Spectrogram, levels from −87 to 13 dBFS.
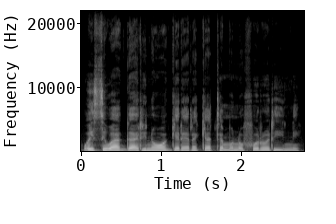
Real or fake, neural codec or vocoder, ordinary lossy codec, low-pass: real; none; none; none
